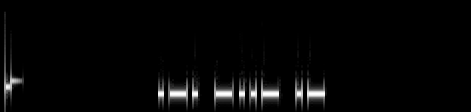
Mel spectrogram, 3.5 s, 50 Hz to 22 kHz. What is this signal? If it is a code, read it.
Morse code, heard as a keyed tone, about 28 wpm, 700 Hz. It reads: RXA
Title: USA Call Sign Postfixes - 3 Letters 28wpm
